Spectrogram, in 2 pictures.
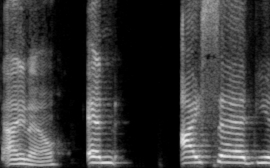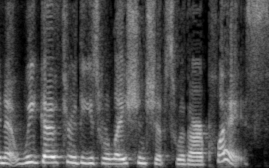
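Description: In a North Carolina accent, a woman with a high pitch speaks at a fairly slow pace with ordinary pitch variation against a quiet background. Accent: Southern US (North Carolina). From North Carolina, US South. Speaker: placemaking researcher and author. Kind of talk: interview conversation.

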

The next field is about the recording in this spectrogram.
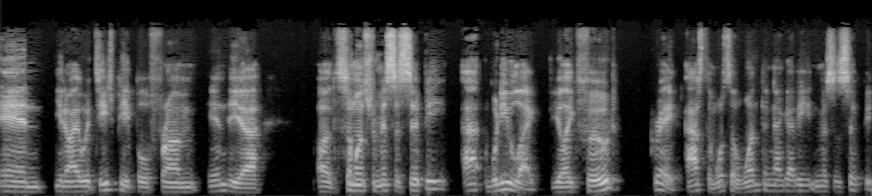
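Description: At a fairly quick pace, a man speaks in a normal speaking voice. His pitch is fairly low, with ordinary pitch variation. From Montreal, Canada. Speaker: sales trainer. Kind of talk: casual interview.

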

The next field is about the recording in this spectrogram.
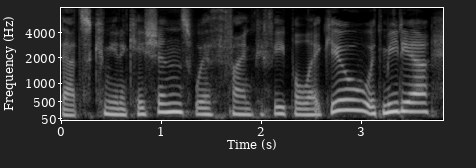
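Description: A woman with an American accent talks at a moderate pace in an unremarkable speaking voice, recorded very cleanly with a silent background and a dry, close sound with no echo. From Western Maryland (Garrett County). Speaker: county planning director. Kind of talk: interview.

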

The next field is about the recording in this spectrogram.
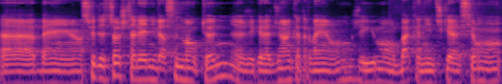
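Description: Using a normal speaking voice, the man talks at a moderate pace and fairly low pitch with ordinary pitch variation. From northwestern New Brunswick, Canada (Saint-André, near Grand-Sault). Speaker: school district director. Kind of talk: interview.

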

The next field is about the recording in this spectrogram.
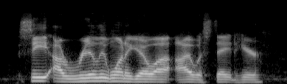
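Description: A man with a normal speaking voice, a moderate pace and ordinary pitch variation. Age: 40s. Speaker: sports podcast host. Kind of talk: casual sports chat. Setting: studio.

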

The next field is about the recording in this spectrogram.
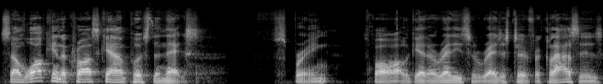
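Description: This man's pitch swings very widely as he speaks at a moderate pace. The recording is very clean, with a silent background. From Barbados. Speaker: podcast host. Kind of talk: interview about his own life.

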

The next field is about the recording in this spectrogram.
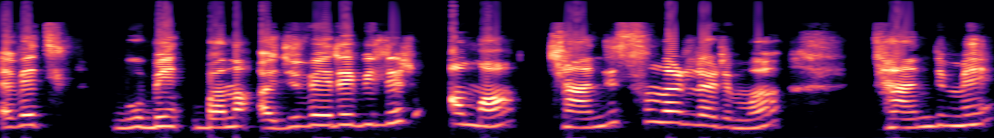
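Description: A woman talks fairly slowly with lively intonation at a high pitch. The sound is dry and close, with no echo. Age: 30s. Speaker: life coach. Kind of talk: casual chat. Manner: halting.

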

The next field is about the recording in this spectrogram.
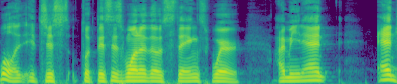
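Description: A man's ordinary speaking voice, fairly high in pitch, with ordinary pitch variation and a moderate pace, on a very clean, dry, close recording with a silent background and no echo. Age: 30s. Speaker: podcast host, past life regressionist. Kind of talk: casual chat.

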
